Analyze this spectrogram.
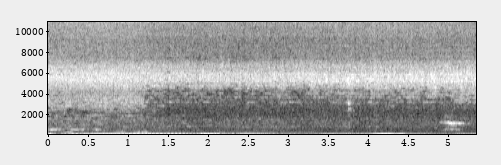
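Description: Margarine melting and sizzling in a hot non-stick wok: a steady high hiss, with a low steady hum underneath.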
